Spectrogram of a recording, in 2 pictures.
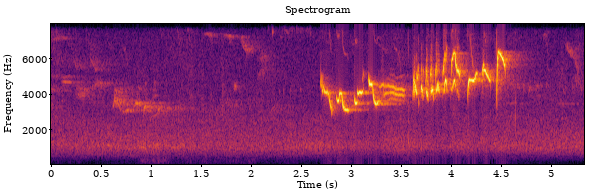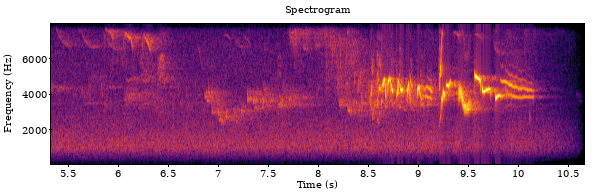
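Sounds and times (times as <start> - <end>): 
European robin singing: 0.0 - 10.2.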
